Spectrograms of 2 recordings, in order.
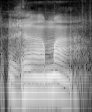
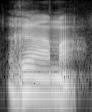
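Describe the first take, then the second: No difference in how they are said.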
